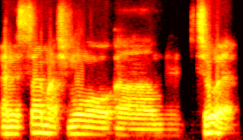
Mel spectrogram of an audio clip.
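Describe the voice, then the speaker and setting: A man with a hoarse, raspy voice, talking in a halting, reflective way as a podcast guest, full of fillers and restarts. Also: lowish voice, a little mellow, highs cut off. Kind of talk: casual reflective chat.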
